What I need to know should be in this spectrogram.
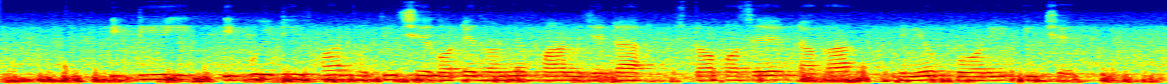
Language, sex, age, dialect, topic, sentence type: Bengali, male, 18-24, Western, banking, statement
